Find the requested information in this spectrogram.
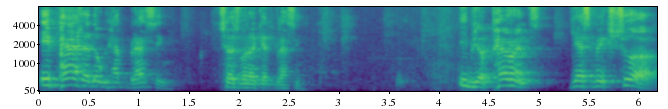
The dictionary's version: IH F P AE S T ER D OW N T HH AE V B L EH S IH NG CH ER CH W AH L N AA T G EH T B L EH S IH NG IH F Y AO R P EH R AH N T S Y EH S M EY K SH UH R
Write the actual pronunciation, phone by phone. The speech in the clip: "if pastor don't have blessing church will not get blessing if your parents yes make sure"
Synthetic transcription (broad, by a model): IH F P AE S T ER D OW N T HH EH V B L EH S IH NG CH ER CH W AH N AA G EH T B L EH S IH NG IH F Y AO P EH R AH N T S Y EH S M EY K SH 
